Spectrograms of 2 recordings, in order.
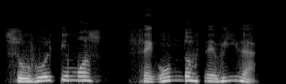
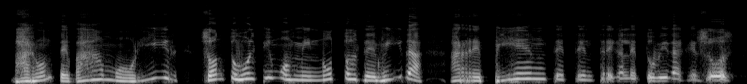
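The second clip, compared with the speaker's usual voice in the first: urgent pleading; 7 semitones higher than usual. Retold or imitated. Pastor pleads with dying man.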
